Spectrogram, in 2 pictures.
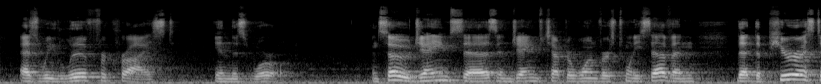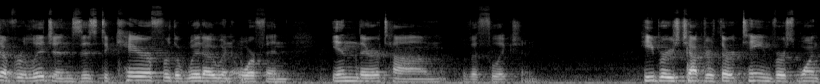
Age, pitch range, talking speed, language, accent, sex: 40-59, 120-165 Hz, 150 wpm, English, American, male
